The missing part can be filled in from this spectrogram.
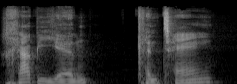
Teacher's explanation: happy 跟 and 可以有个连音，元音跟元音之间连音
